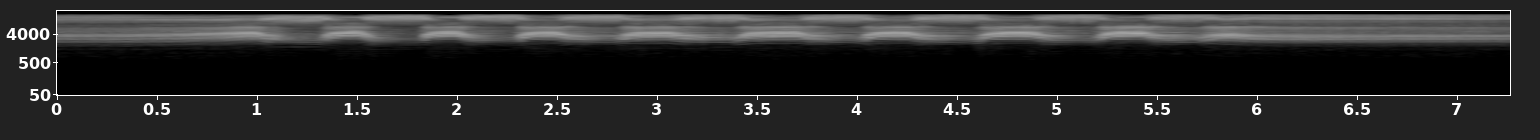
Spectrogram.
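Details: Robust cicada (Minmin-zemi) filmed in Japan in summer 2023, singing a pulsing series of about ten loud buzzy bursts roughly every half second, each rising and falling, over a steady high drone.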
